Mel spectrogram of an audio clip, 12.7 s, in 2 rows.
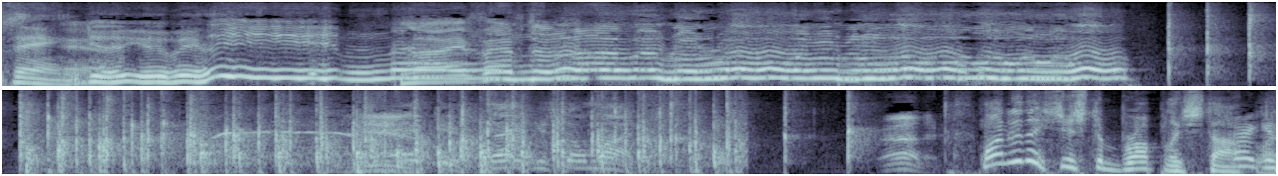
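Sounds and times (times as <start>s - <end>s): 
speech: 0.0s - 5.7s, 10.9s - 12.7s
applause: 5.8s - 10.8s.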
